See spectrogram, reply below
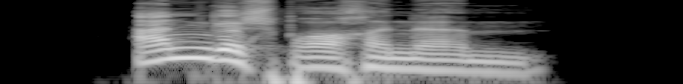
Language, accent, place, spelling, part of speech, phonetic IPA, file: German, Germany, Berlin, angesprochenem, adjective, [ˈanɡəˌʃpʁɔxənəm], De-angesprochenem.ogg
- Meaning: strong dative masculine/neuter singular of angesprochen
